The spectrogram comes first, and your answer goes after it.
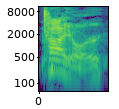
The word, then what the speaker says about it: Tyor: I keep want to say Tor, but it's not for Tyler. It's Tyor. Like Tyer, but with an O.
